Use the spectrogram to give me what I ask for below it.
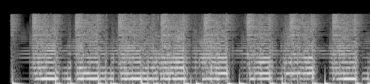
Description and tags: This Synth Sound can be used in hardtechno tracks or noize , breakcore tracks !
